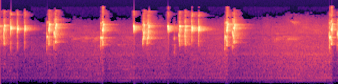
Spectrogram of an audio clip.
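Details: Long-tailed shrike giving bursts of high, sharp chips and brief whistled notes in clusters, with a quiet pause near the end before another sharp note.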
